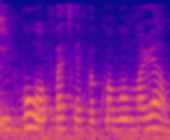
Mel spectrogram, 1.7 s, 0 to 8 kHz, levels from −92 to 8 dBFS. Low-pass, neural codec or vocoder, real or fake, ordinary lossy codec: 7.2 kHz; none; real; none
